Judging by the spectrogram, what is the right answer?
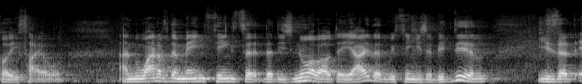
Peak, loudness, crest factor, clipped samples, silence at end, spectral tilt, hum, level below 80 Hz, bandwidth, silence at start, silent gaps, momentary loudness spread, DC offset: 0 dBFS; -13 LUFS; 12 dB; under 0.1%; 0 s; -7 dB/octave; none; -58 dBFS; 12.5 kHz; 0 s; none; 9 LU; under 0.1%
